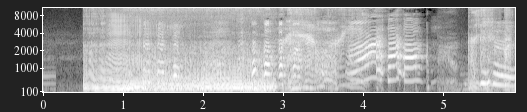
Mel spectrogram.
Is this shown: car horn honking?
no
